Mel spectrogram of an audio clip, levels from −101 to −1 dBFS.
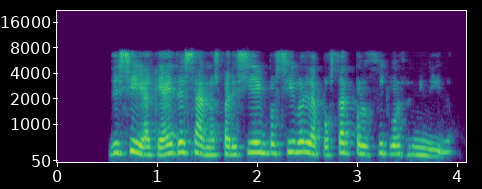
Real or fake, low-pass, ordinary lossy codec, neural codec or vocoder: fake; 7.2 kHz; Opus, 64 kbps; codec, 16 kHz, 4.8 kbps, FACodec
